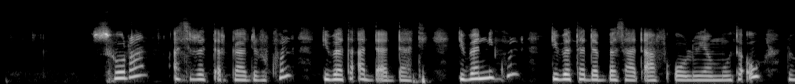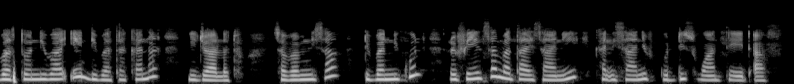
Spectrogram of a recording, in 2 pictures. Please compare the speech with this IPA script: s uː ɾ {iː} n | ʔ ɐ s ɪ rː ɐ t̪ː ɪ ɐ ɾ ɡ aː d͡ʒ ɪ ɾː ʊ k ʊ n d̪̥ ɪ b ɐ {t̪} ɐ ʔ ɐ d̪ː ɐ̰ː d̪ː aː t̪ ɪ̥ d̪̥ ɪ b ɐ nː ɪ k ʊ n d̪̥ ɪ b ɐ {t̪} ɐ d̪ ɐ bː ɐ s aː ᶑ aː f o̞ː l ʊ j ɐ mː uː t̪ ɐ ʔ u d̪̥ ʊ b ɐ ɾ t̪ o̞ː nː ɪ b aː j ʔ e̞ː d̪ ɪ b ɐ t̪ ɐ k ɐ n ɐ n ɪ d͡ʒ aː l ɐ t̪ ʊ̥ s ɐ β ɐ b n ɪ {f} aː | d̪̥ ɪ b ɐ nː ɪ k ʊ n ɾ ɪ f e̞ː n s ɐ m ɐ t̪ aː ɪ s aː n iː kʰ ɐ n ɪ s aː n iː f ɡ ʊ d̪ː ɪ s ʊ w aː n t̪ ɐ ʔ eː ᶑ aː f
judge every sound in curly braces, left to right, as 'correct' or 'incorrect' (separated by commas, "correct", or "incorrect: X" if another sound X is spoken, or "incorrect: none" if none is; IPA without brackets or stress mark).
incorrect: aː, correct, correct, incorrect: s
